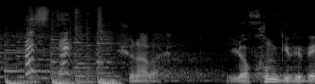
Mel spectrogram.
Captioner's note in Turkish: Timuçin iç ses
